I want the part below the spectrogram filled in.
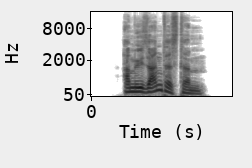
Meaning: strong dative masculine/neuter singular superlative degree of amüsant
- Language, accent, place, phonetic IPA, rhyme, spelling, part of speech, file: German, Germany, Berlin, [amyˈzantəstəm], -antəstəm, amüsantestem, adjective, De-amüsantestem.ogg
